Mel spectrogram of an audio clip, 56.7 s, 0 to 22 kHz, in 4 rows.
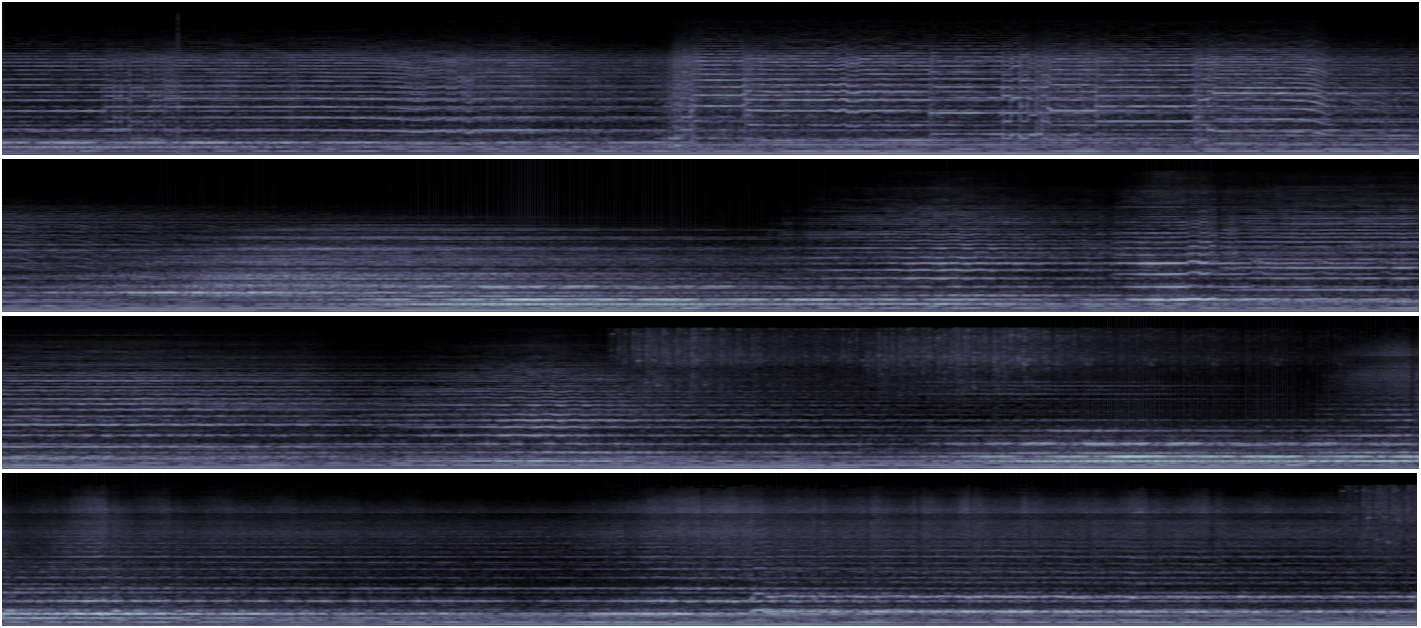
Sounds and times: Music: 0.0s - 56.6s.

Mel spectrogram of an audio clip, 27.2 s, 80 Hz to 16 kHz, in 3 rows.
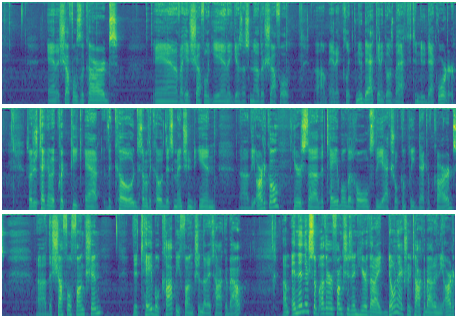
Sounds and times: Speech: 0.9s - 2.4s, 3.0s - 18.2s, 18.8s - 20.2s, 20.8s - 23.0s, 23.8s - 27.2s.

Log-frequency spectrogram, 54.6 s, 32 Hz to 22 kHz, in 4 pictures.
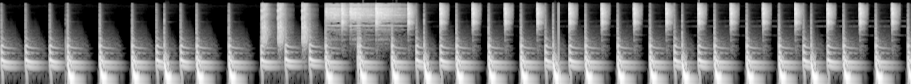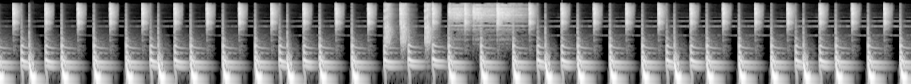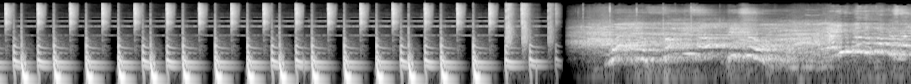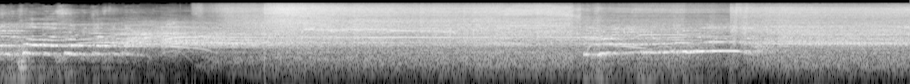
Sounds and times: Music: 0.0s - 35.8s.

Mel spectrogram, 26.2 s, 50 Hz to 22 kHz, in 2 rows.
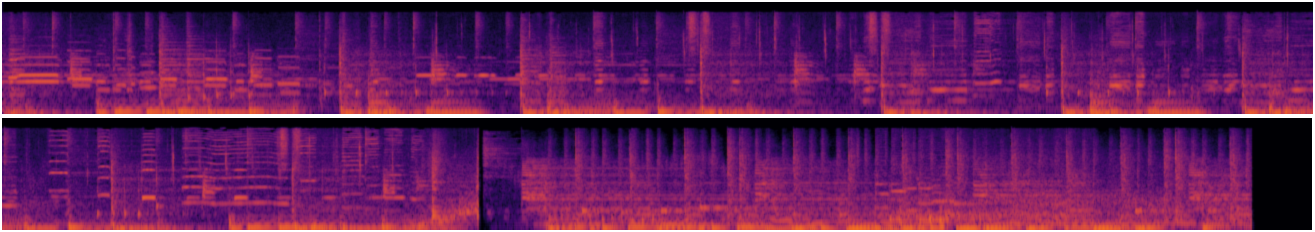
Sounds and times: Music: 0.0s - 25.6s.

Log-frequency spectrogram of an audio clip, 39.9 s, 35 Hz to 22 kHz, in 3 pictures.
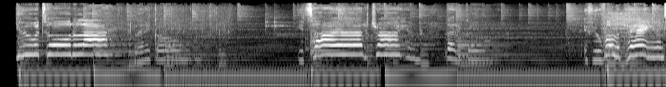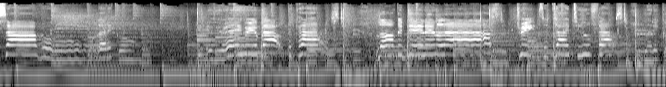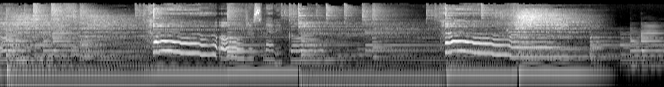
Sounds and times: Music: 0.3s - 39.9s.

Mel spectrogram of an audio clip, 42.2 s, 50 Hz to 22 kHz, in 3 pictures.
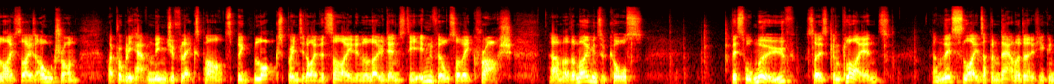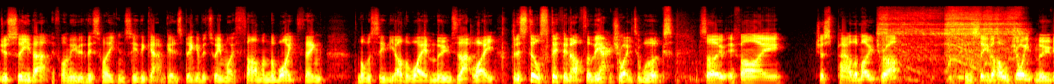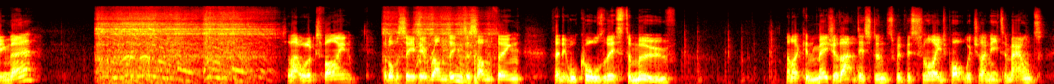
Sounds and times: Speech: 0.0s - 8.6s, 9.7s - 28.7s, 31.9s - 37.2s, 38.6s - 42.1s
Inside, small room: 0.0s - 42.1s.

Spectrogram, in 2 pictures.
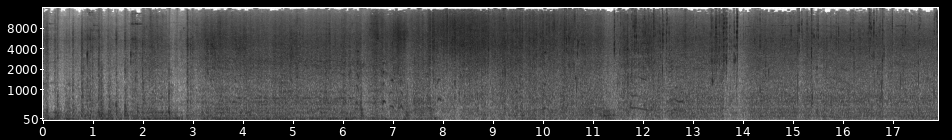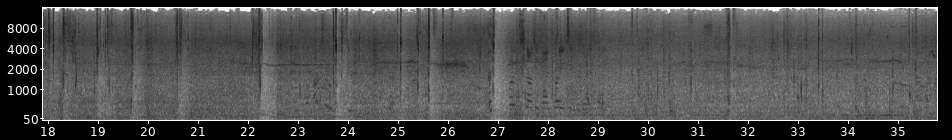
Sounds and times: Ship: 0.0s - 35.7s
Gurgling: 2.9s - 27.8s
Speech: 27.2s - 29.2s.

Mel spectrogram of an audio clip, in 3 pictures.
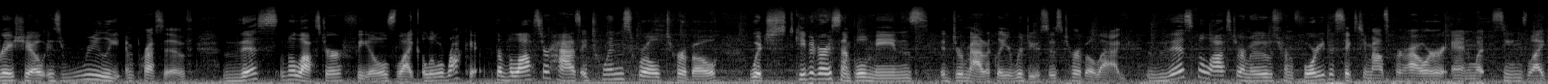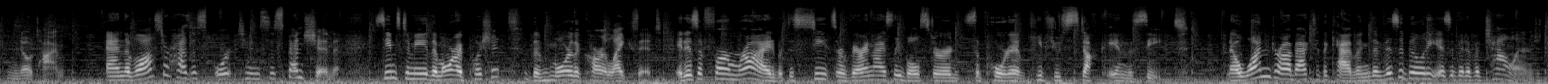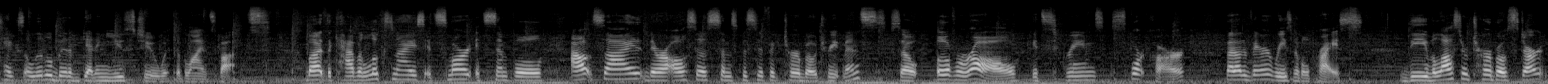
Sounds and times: Music: 0.0s - 46.4s
Speech: 0.0s - 46.4s.

